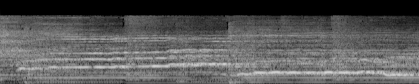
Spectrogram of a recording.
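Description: A woman singing a pop ballad live into a microphone with band accompaniment, her line climbing and then holding one long note through the second half.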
